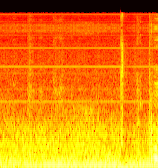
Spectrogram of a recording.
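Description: A steady low rumble, with one sharp click near the end.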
